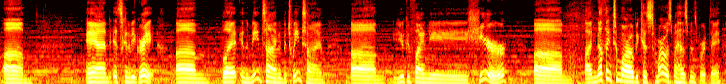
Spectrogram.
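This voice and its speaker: A man in his forties, the game master, chatting casually and rambling with many pauses. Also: a little high, lively intonation, faint music behind. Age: 40s. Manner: rambling, hesitant. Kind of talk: casual stream chat.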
